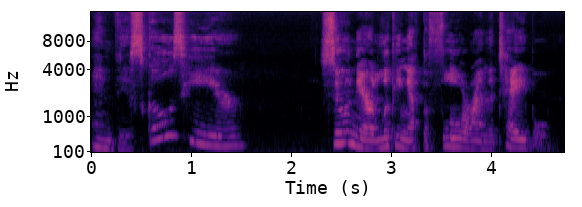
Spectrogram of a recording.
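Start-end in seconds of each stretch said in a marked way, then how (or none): 0.0-1.5 loud, carrying stage whisper. Reading a story aloud, voicing a student at the puzzle table: loud whisper. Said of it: "Nikki says in a loud whisper".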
